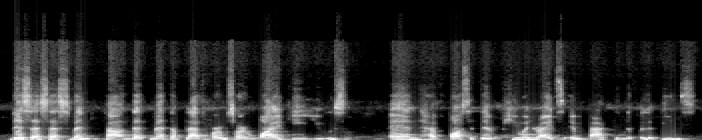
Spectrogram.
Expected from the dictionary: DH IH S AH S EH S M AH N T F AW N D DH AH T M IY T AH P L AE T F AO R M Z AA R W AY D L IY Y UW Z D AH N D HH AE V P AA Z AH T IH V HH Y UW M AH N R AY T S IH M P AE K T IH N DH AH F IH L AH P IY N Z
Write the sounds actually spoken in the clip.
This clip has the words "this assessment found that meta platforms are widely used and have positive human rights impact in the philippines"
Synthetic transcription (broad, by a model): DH IH S AH S EH S M AH N T F AW N D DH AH T M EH T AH P L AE T F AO R M S AA R W AY D L IY Y UW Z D AH N D HH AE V P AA S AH T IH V HH Y UW M AH N R AY T S IH M P AE K T IH N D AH F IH L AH P IY N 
